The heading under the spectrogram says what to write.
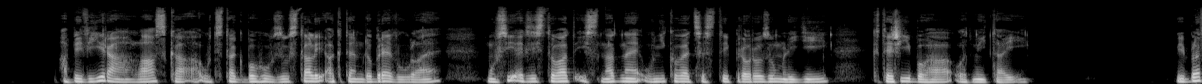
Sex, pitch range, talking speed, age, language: male, 115-140 Hz, 120 wpm, 40-59, Czech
